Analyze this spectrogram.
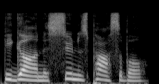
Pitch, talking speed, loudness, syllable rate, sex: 200 Hz, 190 wpm, -19 LUFS, 6.4 syllables/s, female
